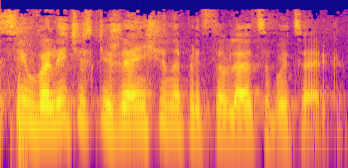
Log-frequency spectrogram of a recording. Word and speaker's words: церковь: Церковь. – Huh? – Церковь. – Церковь. – Церковь. – That's too hard to pronounce. – Yeah, церковь. Like TS, церковь.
